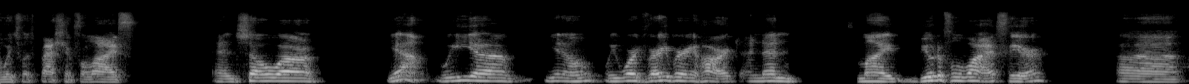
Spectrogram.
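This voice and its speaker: An older Dutchman from the Netherlands, an entrepreneur and charity founder, appears as a podcast guest and shares personal stories conversationally. His voice is medium-pitched, and the audio quality is poor.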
